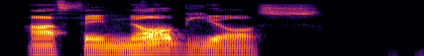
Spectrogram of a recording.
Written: Athenobios

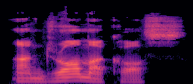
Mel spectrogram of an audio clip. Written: Andromachos

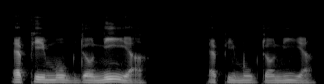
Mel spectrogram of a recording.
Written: Epimygdonia

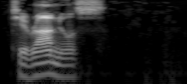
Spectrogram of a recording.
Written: Tyrannus

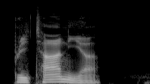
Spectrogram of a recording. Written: Britania

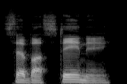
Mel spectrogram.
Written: Sebastene

